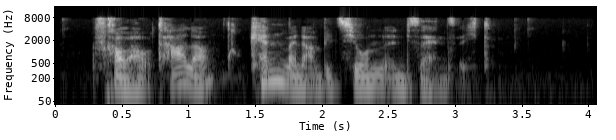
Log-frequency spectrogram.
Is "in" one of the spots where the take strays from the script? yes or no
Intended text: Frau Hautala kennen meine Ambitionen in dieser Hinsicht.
no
